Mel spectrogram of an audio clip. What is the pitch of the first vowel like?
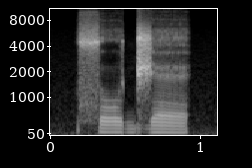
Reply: low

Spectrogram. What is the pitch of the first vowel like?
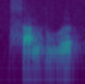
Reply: rising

